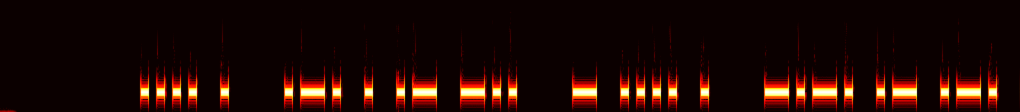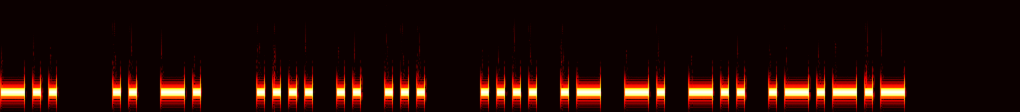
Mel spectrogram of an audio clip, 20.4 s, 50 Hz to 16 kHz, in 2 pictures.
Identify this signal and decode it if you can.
Morse code, heard as a keyed tone, about 15 wpm, 700 Hz. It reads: HE READ THE CARD IN HIS HAND.
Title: Sentences from Top 1000 Words - Review Part 4 - 15wpm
